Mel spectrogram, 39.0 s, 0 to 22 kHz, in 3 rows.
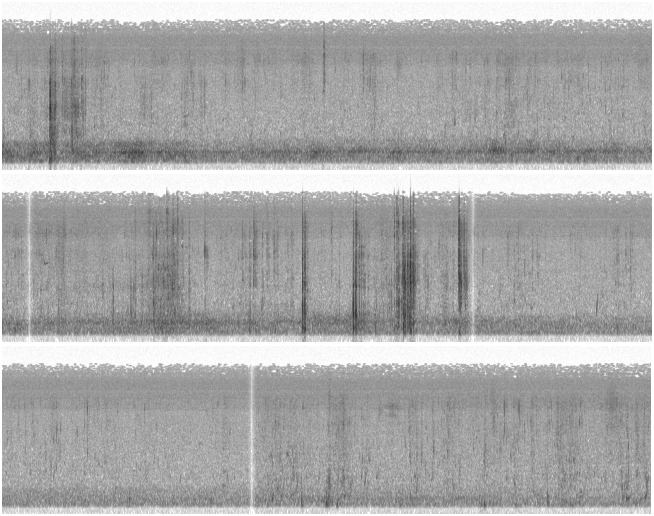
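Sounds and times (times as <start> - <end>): small waves lapping on rocks: 0.2 - 2.2, 9.0 - 19.2
plastic tackle box rattling: 0.9 - 1.7, 15.5 - 16.8, 20.0 - 22.4.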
